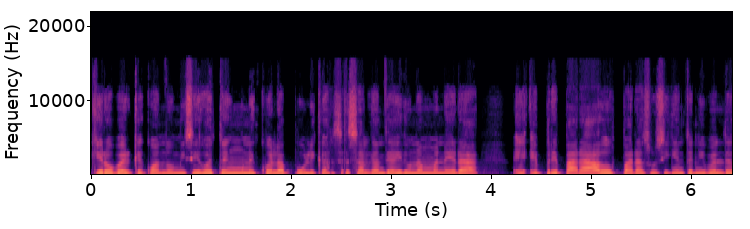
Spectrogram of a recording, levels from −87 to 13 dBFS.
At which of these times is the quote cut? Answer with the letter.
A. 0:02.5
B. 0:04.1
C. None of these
A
